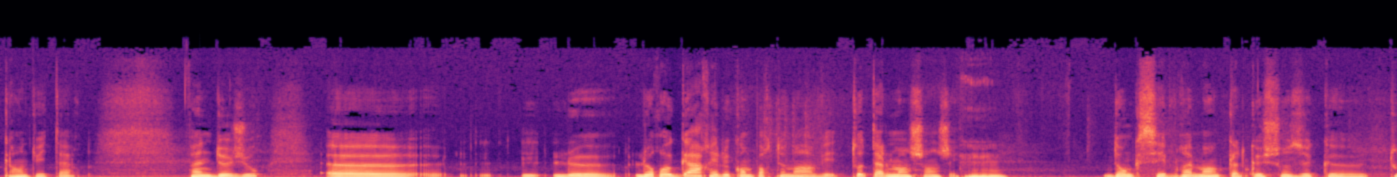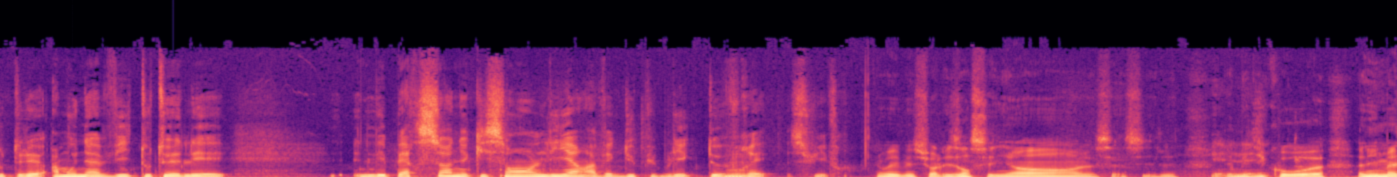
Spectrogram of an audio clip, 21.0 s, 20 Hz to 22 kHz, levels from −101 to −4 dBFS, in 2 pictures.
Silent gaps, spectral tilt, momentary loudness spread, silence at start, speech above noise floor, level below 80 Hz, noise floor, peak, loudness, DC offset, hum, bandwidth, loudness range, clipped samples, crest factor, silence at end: none; -6.5 dB/octave; 15 LU; 0.05 s; 29 dB; -38 dBFS; -42 dBFS; 0 dBFS; -14 LUFS; under 0.1%; none; 15.5 kHz; 2 LU; under 0.1%; 14 dB; 0 s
